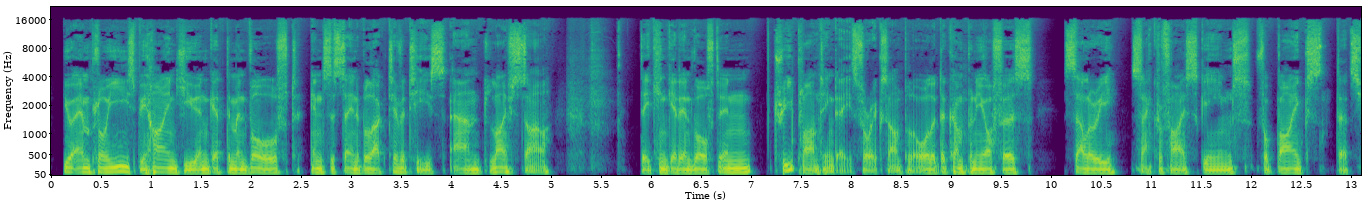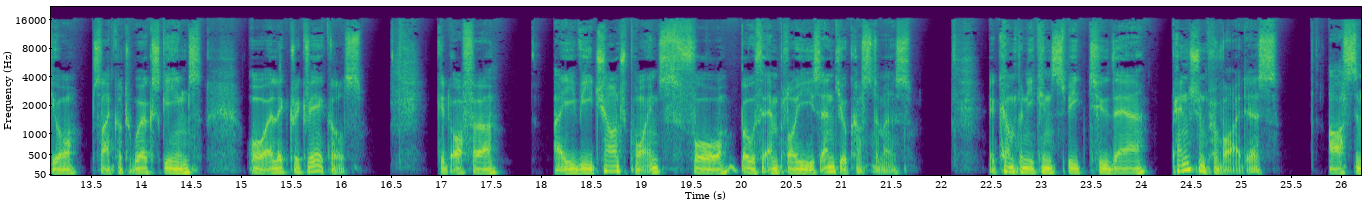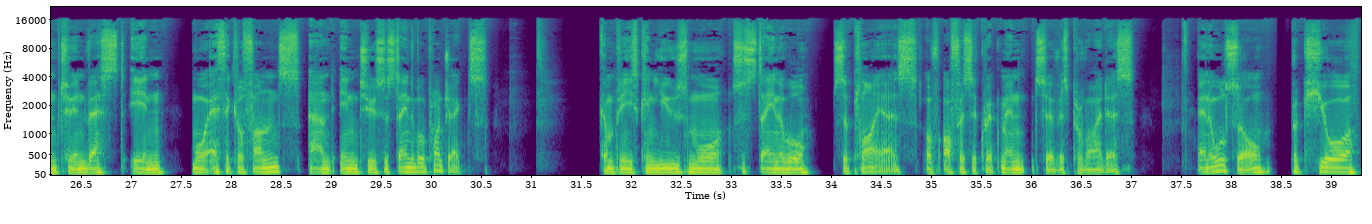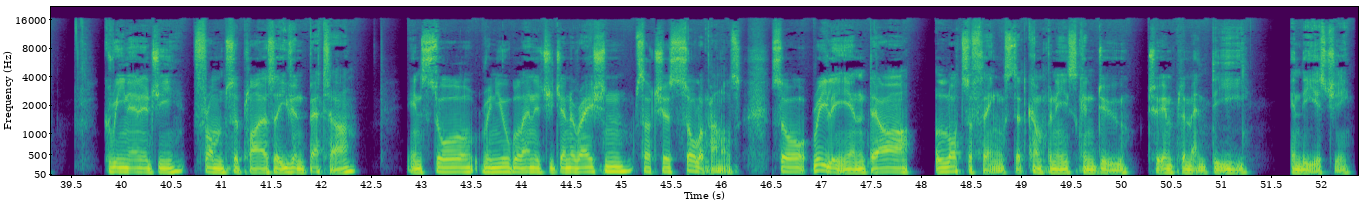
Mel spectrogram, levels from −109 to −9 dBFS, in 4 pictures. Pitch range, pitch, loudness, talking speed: 85-100 Hz, 90 Hz, -21 LUFS, 140 wpm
